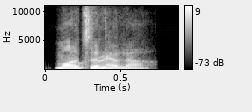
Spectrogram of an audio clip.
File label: "mozzarella", Indian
